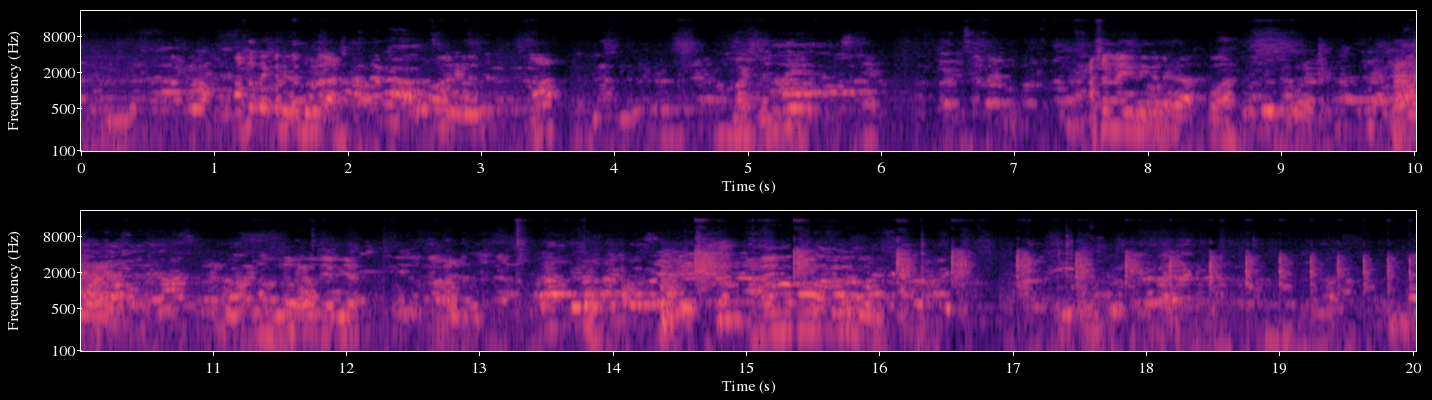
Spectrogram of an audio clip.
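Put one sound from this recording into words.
A crowd of men talk and call out loudly.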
